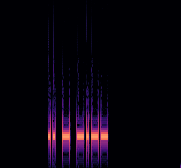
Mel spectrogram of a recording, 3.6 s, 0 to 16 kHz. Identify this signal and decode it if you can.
Morse code, heard as a keyed tone, about 25 wpm, 700 Hz. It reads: ITY
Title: Prefixes and Suffixes 25wpm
